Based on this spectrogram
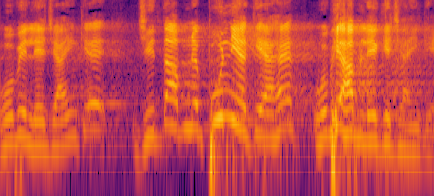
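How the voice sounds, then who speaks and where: Using a raised, projected voice, a man speaks with a non-native accent. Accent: non-native Hindi. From Tibet. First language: Tibetan (speaking Hindi). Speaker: Tibetan politician, former parliament deputy speaker. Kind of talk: speech at religious event. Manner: halting.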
